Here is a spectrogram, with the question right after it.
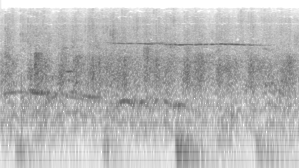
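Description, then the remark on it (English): Sustained church audience applause for a band, a dense steady patter of many hands clapping at an even loudness for a few seconds, with faint crowd voices and a thin high tone mixed in. “So a round of applause for ….”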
